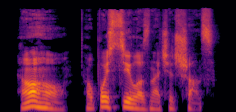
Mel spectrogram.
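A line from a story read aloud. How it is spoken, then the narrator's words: Chuckle. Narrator (Russian): хохотнул Павел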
